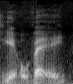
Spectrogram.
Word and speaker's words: Jehovah: name as Yahav a and not the more accepted Yahweh but what I just explained gives you the reason why there is disagreement over exactly how to pronounce God's formal name that has spelled you'd hey Bob hey do we focus it like yay ho yah and yahoshua Joshua and thus say the Lord's name is Jehovah or do we vocalize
